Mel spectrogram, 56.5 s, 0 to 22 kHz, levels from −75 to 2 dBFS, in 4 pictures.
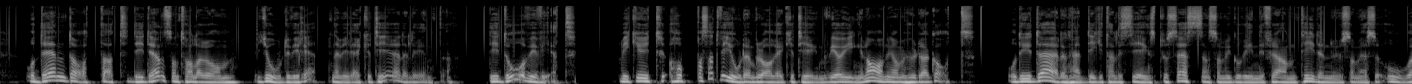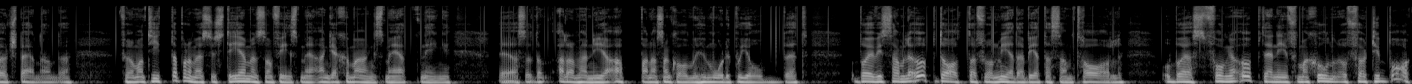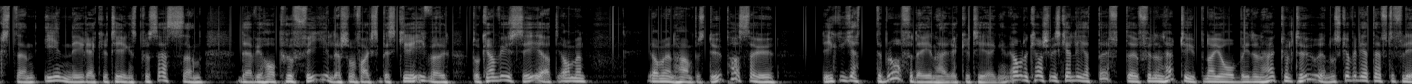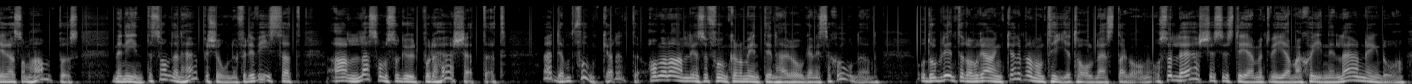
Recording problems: crackle, like an old record; faint; 25 dB below the speech

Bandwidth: 16 kHz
